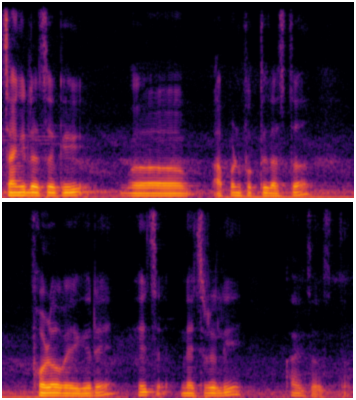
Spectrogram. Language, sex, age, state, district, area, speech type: Marathi, male, 30-45, Maharashtra, Sindhudurg, rural, spontaneous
